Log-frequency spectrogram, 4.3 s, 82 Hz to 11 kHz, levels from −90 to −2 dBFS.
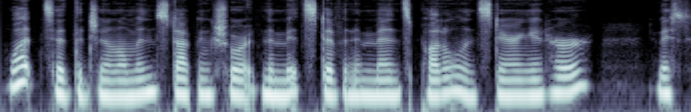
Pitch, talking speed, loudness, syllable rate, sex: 180 Hz, 250 wpm, -16 LUFS, 6.7 syllables/s, female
